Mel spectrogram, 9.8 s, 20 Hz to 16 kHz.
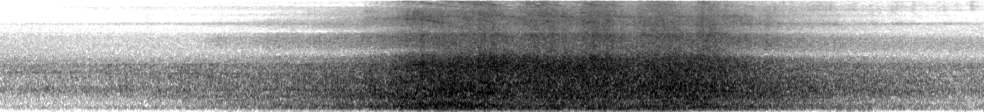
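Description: Class 222 Meridian diesel-electric multiple unit running through the station without stopping: a rush of wheel and air noise that swells over a few seconds, peaks about halfway, then fades away.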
